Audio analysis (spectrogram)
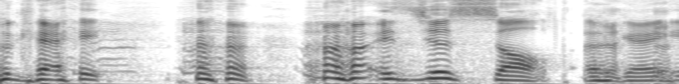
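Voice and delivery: loud, high, talking through laughter; laughing protest. Real, not acted. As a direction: laugh through an exasperated insistence. Laughing while ridiculing Vegemite.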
